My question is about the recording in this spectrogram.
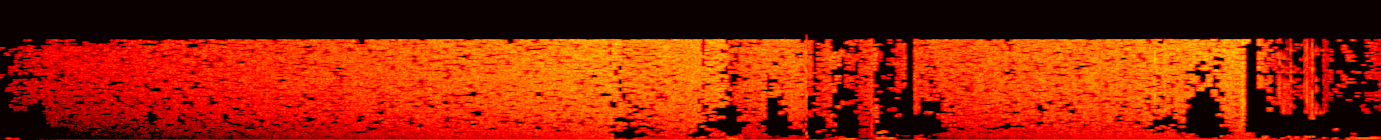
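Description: Electrical mains hum and buzz through a sound system, a steady low drone with a ladder of overtones. It grows steadily louder with rising hiss over about six seconds and drops away sharply near the end. A few brief voices come through partway.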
